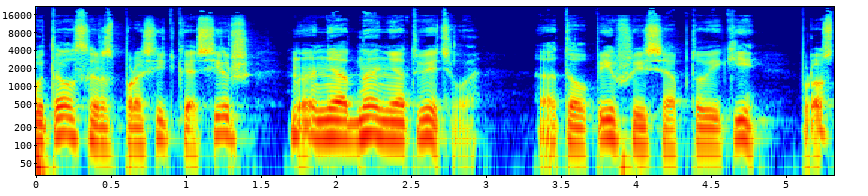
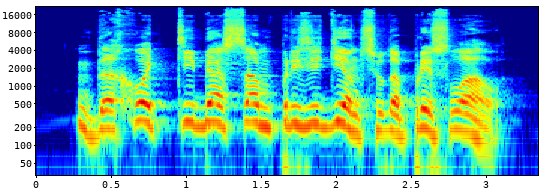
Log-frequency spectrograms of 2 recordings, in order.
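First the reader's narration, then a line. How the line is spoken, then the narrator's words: Crow-like woman yelling. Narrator (Russian): заорала тощая, похожая на большую ворону женщина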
